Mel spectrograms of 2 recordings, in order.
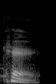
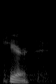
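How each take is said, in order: First: The name has the vowel of 'Kerrville'. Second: The name has the vowel of 'ear'. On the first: The speaker calls it wrong. "It's not Kerr, because I see Kerr and I think Kerrville" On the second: The speaker calls it right. "so it's Kier"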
